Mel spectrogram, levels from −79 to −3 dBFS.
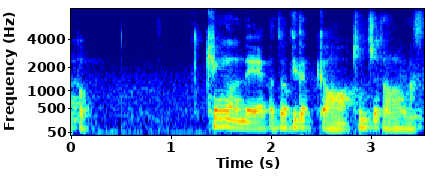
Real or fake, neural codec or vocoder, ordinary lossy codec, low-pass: fake; codec, 16 kHz, 2 kbps, X-Codec, HuBERT features, trained on general audio; none; none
